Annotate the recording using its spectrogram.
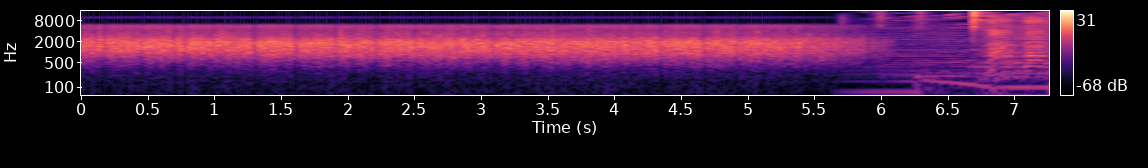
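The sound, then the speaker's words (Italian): An audience breaks into steady, dense applause that holds for several seconds, then fades as organ or keyboard music and singing begin to rise. “Se volete, possiamo sottolineare la bellezza e l'importanza di questa decisione con un bel applauso.”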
